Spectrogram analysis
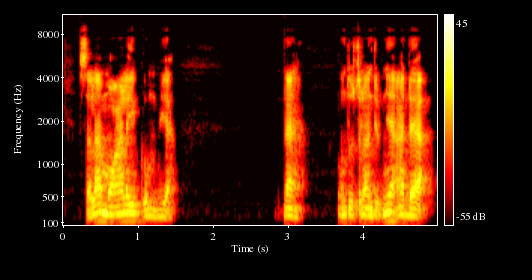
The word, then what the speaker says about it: Assalamualaikum: Dalam pengucapan Assalamualaikum, ain itu juga harus jelas anak-anakku semuanya. Assalamualaikum ya.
